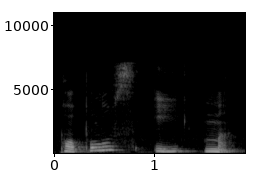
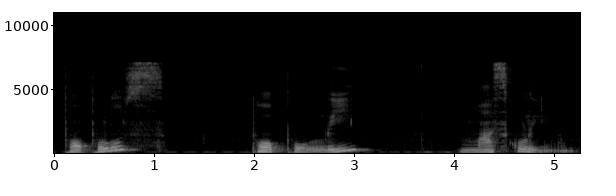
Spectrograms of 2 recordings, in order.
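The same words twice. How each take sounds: First: "populus i m" with the endings as bare sounds; shorter dictionary form. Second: "Populus, populi, masculinum" slowly as three complete words; drawn-out model reading, pausing between full words; each part in full. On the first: Teacher reading the last example, abbreviated dictionary form. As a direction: read "i" and "m" as separate short items. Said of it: "dictionary form of the nouns is shorter". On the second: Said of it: "each part as a full word". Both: Shown as a demonstration.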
